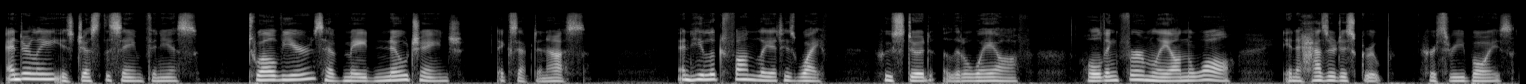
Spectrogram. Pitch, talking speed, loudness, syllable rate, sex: 180 Hz, 155 wpm, -17 LUFS, 4.6 syllables/s, female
